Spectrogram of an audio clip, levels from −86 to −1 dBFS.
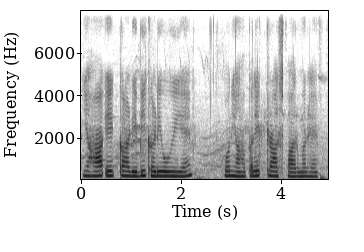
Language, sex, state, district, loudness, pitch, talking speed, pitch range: Hindi, female, Uttar Pradesh, Shamli, -15 LUFS, 215 Hz, 155 wpm, 205-225 Hz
